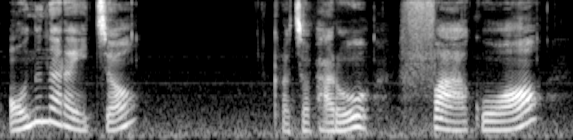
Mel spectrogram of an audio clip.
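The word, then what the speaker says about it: 法国: 그러니까 앞에 있는 삼성을 몇 성으로 그렇죠? 반삼성으로 발음을 합니다.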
